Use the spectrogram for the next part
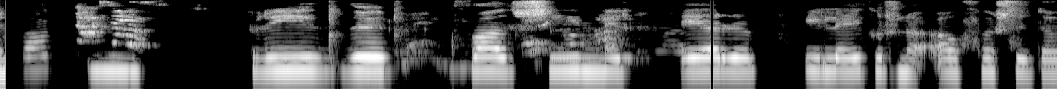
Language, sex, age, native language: Icelandic, male, 30-39, Icelandic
